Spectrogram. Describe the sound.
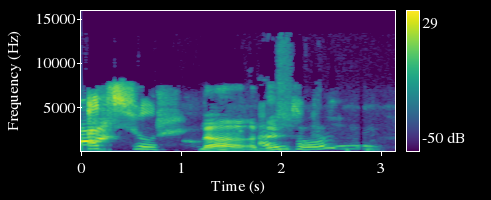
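A three-year-old girl babbles in a few bright, high-pitched voiced bursts with rising and falling inflections and brief pauses between them.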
